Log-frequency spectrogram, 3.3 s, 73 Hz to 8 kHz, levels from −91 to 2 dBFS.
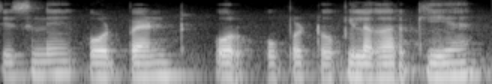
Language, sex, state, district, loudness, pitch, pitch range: Hindi, male, Uttar Pradesh, Shamli, -19 LUFS, 120 Hz, 120-130 Hz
